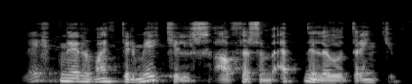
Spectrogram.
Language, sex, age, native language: Icelandic, male, 30-39, Icelandic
